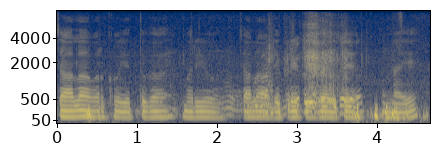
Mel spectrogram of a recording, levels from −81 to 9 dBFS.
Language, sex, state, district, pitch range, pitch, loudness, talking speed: Telugu, male, Andhra Pradesh, Sri Satya Sai, 105-115 Hz, 110 Hz, -15 LUFS, 115 wpm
